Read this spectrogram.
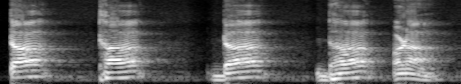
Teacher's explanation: ट ठ ड ढ ण, ये है मूर्धा, यानी मूर्धा, ये मूर्धा की सहायता से बोले जाते हैं, यानी जीभ ऊपर जाके वापस आ जाए।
